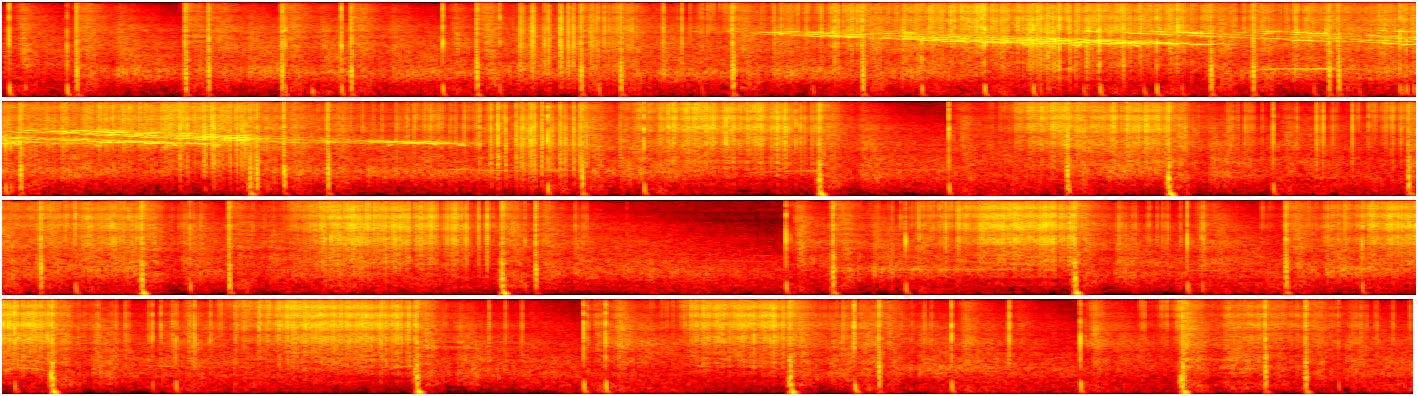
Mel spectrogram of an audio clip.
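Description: Consumer firework cakes firing: a fast, uneven run of sharp reports as shots launch and break, over a continuous crackle. Several falling whistles come from about four to nine seconds in.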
